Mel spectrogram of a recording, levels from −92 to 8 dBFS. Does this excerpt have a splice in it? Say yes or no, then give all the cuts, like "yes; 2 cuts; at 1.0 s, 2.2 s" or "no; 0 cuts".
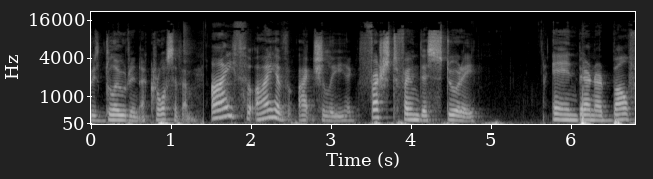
no; 0 cuts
